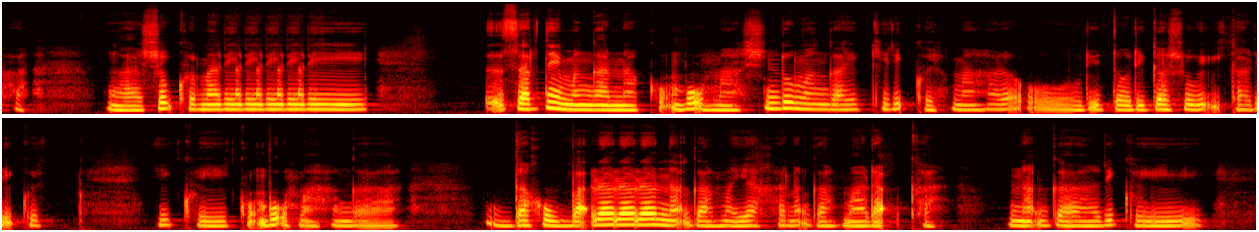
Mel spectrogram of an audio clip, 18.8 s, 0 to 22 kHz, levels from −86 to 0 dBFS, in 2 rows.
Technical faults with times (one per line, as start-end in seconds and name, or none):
1.74-2.37 repeated frames
13.99-14.30 repeated frames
